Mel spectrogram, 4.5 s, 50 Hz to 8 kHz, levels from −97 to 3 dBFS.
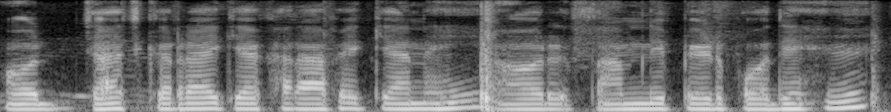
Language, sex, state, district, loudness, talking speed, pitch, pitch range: Hindi, male, Jharkhand, Deoghar, -17 LUFS, 200 wpm, 140 Hz, 135-145 Hz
